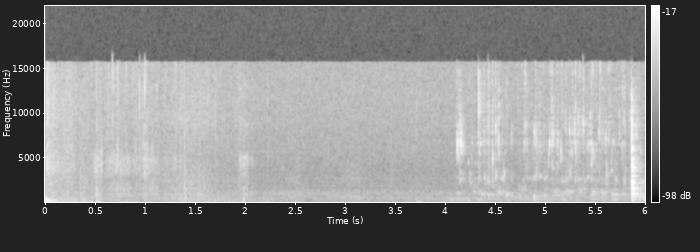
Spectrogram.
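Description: Liquid poured from a glass jar into a metal dye pan, trickling faintly from about two-thirds of the way in, with a single light click earlier on.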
